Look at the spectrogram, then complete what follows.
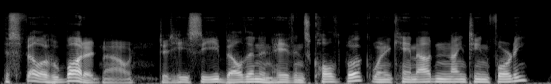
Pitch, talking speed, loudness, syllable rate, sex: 115 Hz, 230 wpm, -19 LUFS, 5.4 syllables/s, male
